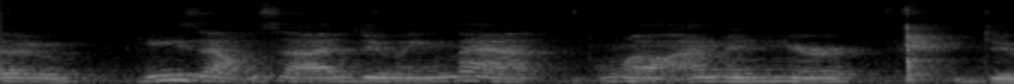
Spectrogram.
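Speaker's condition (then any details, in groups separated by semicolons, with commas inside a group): ALS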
